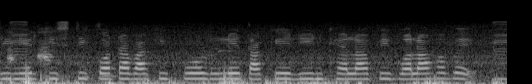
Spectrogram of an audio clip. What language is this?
Bangla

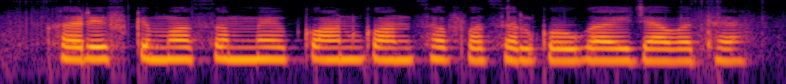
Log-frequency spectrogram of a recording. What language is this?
Magahi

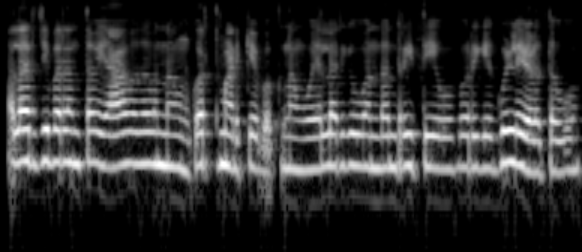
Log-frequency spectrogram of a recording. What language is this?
Kannada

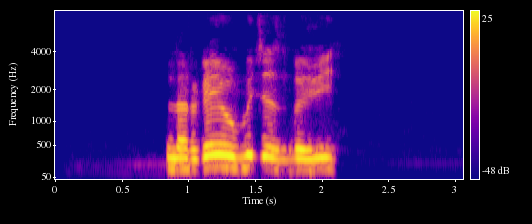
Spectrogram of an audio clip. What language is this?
Pashto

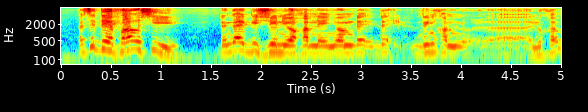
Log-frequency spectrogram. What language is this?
Wolof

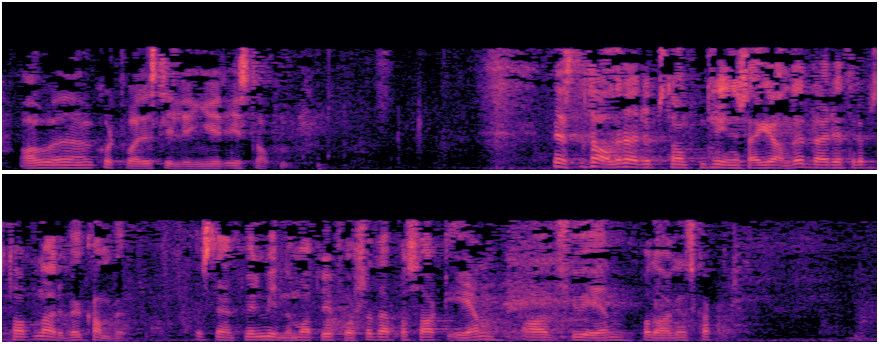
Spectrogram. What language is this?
Norwegian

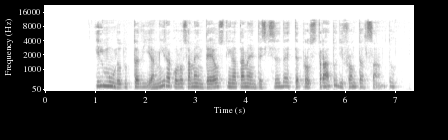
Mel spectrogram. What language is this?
Italian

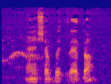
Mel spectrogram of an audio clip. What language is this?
Loarki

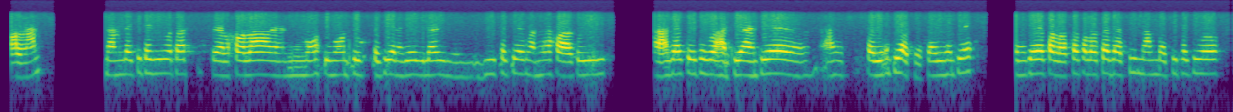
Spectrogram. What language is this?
Assamese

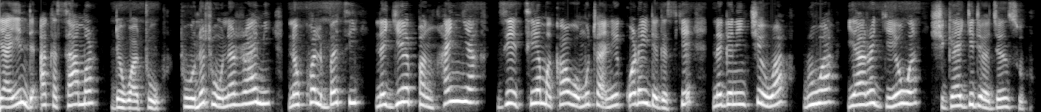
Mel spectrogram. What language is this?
Hausa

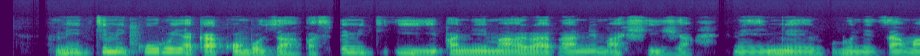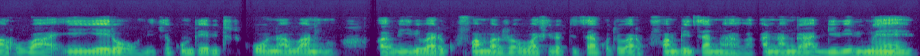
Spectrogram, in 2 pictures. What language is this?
Shona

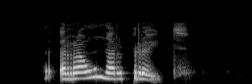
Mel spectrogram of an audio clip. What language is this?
Icelandic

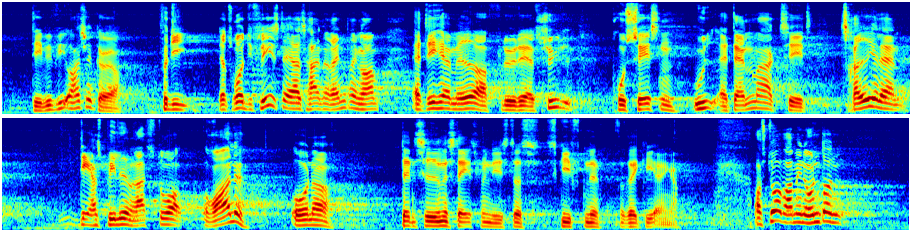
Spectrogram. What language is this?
Danish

